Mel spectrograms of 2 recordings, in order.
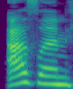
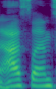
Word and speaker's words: Aslan: Aslan, he's like this Christ figure in Narnia where he is innocent or like without fault and is killed.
